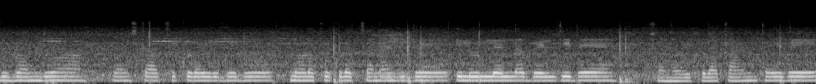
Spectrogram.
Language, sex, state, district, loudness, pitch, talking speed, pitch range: Kannada, female, Karnataka, Dakshina Kannada, -15 LUFS, 180 Hz, 105 wpm, 180-185 Hz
